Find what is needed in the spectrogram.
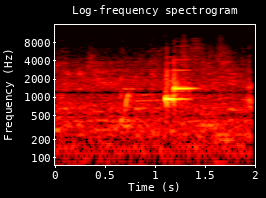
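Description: Samsung Galaxy S4 translator app's voice-input prompt: a short electronic chime of two quick notes stepping up in pitch, about a second in, signalling that the phone's microphone is now listening.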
